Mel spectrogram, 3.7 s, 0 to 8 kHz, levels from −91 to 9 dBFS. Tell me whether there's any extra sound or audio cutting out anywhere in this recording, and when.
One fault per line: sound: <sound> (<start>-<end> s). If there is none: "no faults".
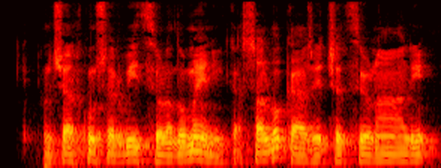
no faults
